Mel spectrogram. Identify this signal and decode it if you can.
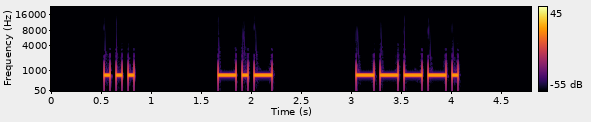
Morse code, heard as a keyed tone, about 20 wpm, spaced as for 8 wpm, 700 Hz. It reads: SK9
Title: 198 Lesson 32e - Letter k - Three Characters 20wpm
